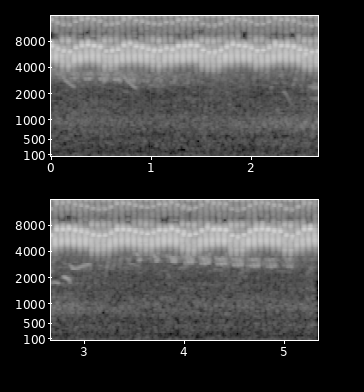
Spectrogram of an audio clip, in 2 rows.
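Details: Singing river warbler in a lupin meadow, Nolby, 23 June 2021. An unbroken mechanical, cricket-like reeling of fast, even pulses at high pitch, gently undulating, with a few faint chirps from other birds underneath.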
